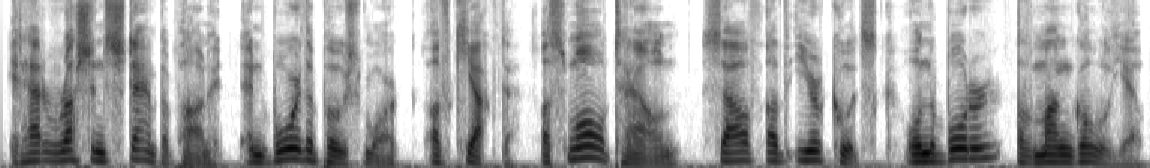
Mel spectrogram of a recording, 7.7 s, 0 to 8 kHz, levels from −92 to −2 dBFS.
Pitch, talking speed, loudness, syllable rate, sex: 120 Hz, 190 wpm, -17 LUFS, 4.7 syllables/s, male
